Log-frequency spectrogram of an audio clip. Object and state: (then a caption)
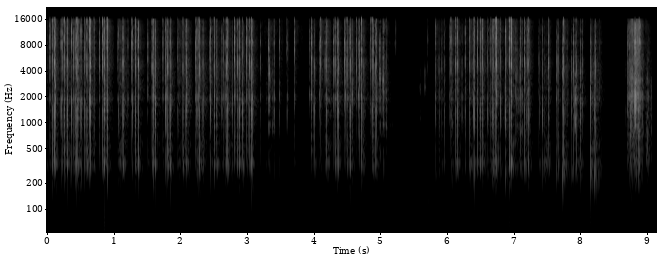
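Clear plastic organizer box. A clear plastic organizer box holding nail tips is tapped and scratched quickly and intensely with long acrylic nails and tilted, giving a dense run of sharp, bright clicks and scraping crinkles. The activity comes in bursts with brief pauses, then ends with a short loud rattle.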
